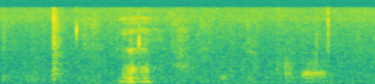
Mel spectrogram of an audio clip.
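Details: Blenheim Cavalier King Charles Spaniel puppies, a litter of five born on New Year's, in an indoor puppy pen with their mother Paris; two short low whining grunts about two seconds apart over quiet room noise.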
